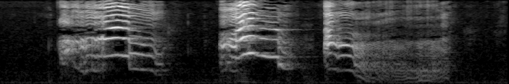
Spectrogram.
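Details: A French Bulldog with blue eyes 'talks' and sneezes. Two short, bending, whiny yowls are followed by a harsher, noisier burst that trails off into a low grumble, all over a faint electrical hum.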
